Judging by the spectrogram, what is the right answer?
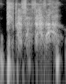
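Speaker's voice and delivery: quick, soft tat-tat-tat-tat; imitated spanking noise. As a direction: mouth a rapid run of smacks. Imitates hand spanking rapidly.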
